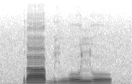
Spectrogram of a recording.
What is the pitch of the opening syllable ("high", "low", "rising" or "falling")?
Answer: high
